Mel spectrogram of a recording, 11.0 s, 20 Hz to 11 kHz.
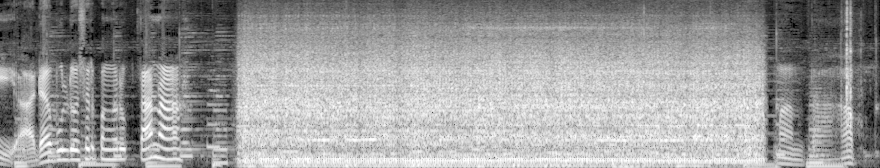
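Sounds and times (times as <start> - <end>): bulldozer engine running: 3.0 - 9.7.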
